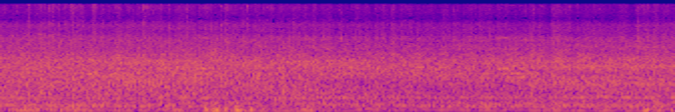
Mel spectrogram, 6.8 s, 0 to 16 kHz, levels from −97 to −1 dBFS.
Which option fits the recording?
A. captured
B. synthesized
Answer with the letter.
A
